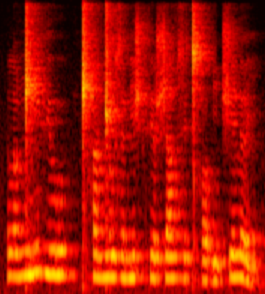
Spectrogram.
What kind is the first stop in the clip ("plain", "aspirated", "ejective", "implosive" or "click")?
click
